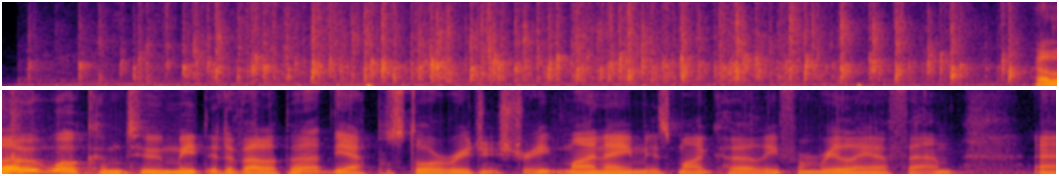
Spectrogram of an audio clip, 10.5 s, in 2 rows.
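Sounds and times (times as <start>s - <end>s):
audience applause at Meet the Developer, Apple Store Regent Street: 0.0s - 5.5s
speech: 5.2s - 10.5s.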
